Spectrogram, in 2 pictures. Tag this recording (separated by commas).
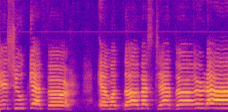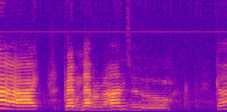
Child singing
